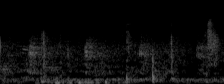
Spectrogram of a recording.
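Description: Footsteps on a hard walkway, about two steps a second, each a short sharp tap.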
